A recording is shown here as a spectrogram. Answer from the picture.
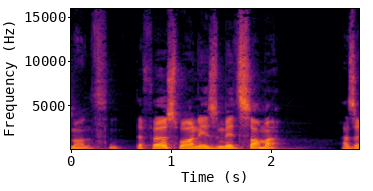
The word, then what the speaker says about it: Midsommar: I'm going to say it right from now on. Midsommar. – Because that's AR at the end instead of an ER.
